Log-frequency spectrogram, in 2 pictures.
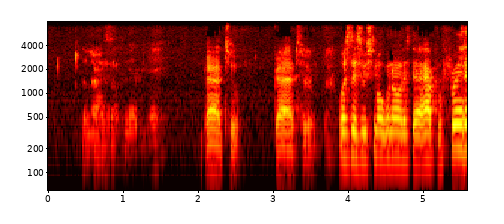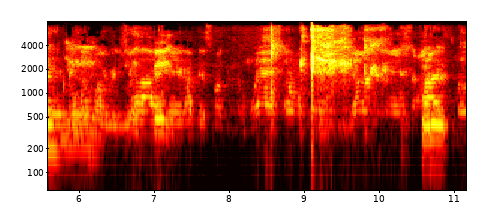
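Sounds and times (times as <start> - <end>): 
speech: 0.5 - 11.1
person coughing: 9.0 - 9.7.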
